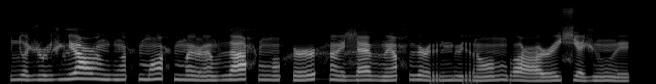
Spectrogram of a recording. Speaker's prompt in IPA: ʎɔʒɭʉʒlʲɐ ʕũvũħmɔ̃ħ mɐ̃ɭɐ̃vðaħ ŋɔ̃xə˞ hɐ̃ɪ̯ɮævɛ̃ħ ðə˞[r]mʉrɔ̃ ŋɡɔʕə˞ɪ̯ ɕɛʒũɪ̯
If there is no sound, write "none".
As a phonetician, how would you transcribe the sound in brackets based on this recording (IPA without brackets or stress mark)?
r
